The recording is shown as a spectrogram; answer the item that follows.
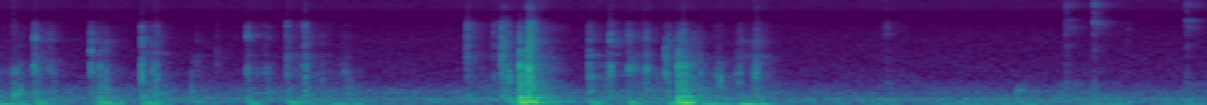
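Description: Computer keyboard typing: a quick run of key clicks, with two louder knocks about two and a half and three and a half seconds in. A few faint clicks follow.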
